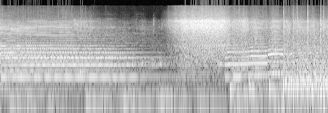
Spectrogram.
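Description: Brass band of trumpets, trombones and sousaphone holding one long chord for about three seconds. A bright hiss follows, then a run of short stepping notes as the tune gets going, with drum hits joining near the end.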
